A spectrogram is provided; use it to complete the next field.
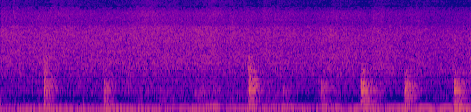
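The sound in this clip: A mixture of vegetables, meat and noodles is stirred in a sizzling pan, with a few faint scraping strokes at uneven intervals over a steady, soft frying hiss.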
